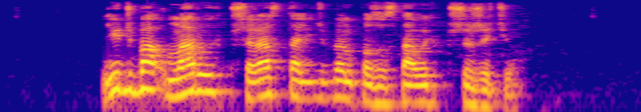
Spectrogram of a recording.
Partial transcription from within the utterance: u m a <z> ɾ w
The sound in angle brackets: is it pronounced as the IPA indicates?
no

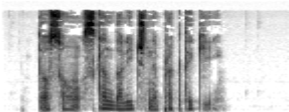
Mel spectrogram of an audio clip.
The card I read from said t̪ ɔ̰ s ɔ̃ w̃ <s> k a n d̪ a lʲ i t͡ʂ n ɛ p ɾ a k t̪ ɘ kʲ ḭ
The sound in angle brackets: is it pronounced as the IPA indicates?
yes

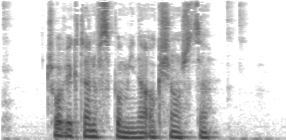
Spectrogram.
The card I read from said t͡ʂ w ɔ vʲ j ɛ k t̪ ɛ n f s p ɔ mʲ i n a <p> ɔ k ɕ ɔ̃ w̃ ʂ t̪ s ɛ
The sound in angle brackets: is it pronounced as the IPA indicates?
no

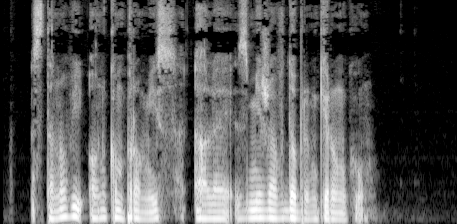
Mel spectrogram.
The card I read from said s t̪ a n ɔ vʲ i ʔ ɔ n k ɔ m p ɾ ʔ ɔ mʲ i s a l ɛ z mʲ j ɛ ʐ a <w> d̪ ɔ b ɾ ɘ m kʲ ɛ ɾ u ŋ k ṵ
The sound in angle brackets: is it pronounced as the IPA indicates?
no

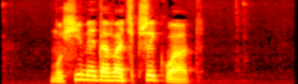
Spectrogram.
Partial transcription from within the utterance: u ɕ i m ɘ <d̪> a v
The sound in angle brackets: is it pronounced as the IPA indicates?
yes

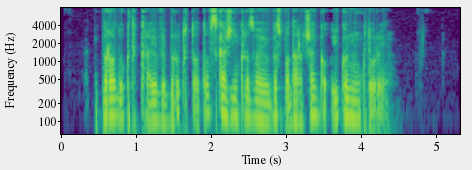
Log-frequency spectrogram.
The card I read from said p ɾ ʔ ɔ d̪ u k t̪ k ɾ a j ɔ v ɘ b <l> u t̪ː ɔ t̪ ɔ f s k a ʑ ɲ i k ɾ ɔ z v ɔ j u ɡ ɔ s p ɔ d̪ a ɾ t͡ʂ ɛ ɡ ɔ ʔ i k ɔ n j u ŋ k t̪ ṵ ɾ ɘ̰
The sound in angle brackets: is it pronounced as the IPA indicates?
no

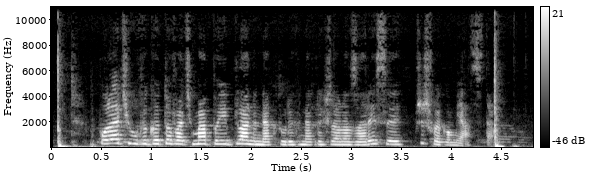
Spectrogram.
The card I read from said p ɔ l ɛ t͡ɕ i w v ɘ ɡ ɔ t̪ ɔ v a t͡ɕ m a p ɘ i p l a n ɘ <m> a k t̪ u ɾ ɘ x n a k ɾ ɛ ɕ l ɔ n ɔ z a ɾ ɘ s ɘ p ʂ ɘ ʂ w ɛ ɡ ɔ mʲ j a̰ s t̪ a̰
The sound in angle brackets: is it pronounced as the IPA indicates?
no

